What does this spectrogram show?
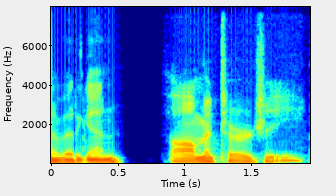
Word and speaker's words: Thaumaturgy: You guys are I'm gonna butcher the pronunciation of it again. Thaumaturgy. Thaumaturgy.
